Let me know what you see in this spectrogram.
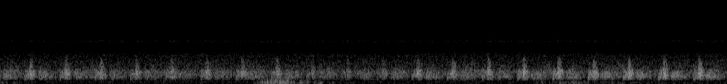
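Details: Fetal heartbeat at 12 weeks of pregnancy (third pregnancy after two miscarriages), taken with a Sonoline B fetal Doppler with a 3 MHz probe: fast, regular whooshing at about 170 beats a minute with one brief low rumble.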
